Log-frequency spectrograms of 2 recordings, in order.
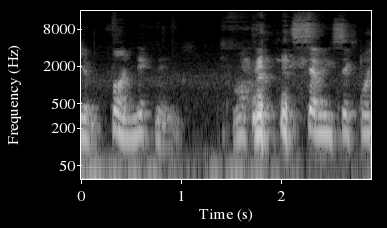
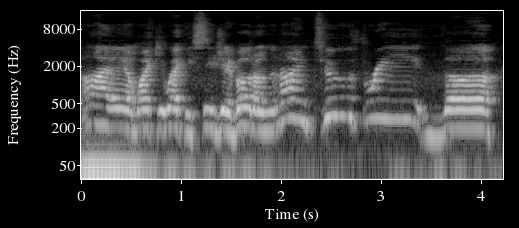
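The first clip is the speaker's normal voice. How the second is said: radio producer voice; 4 semitones higher, 3 dB louder than usual. Acted. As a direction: put on an over-the-top radio producer voice. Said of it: "weird radio producer voice".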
